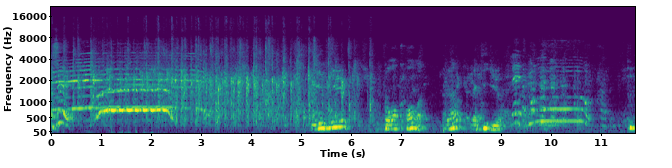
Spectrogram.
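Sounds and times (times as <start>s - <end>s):
audience applauding: 0.0s - 6.5s
speech: 5.3s - 10.1s
laughter: 9.2s - 10.8s.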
